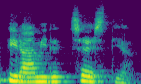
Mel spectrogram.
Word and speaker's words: Piramide Cestia: In Italian it is pronounced Piramide di Caio Cestio or simply Piramide Cestia.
